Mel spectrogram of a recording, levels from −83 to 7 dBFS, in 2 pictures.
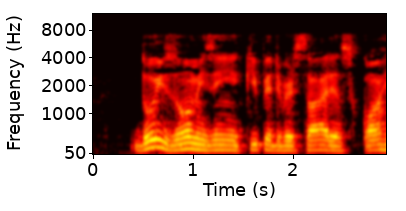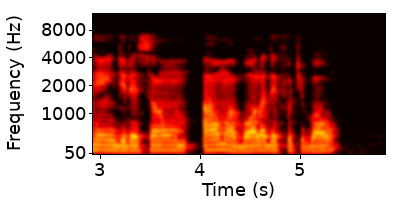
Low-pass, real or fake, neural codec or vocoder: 7.2 kHz; real; none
